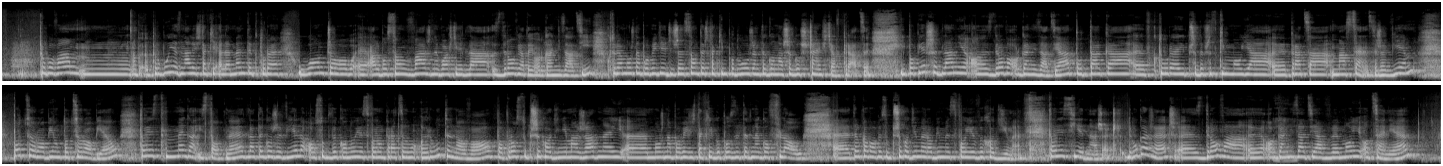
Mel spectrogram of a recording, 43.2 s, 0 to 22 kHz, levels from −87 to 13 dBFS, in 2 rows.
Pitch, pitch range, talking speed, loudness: 255 Hz, 240-275 Hz, 130 wpm, -16 LUFS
